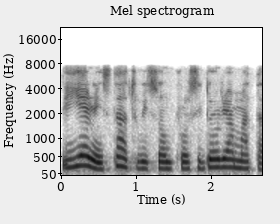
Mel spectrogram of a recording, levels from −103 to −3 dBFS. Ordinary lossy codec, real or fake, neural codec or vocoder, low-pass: Opus, 16 kbps; real; none; 7.2 kHz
